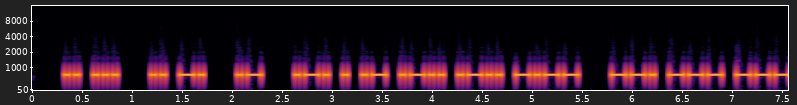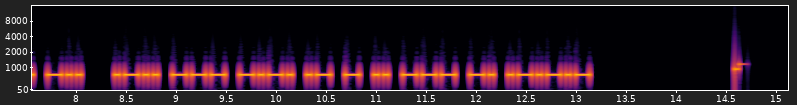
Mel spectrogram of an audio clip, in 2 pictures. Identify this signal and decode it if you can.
Morse code, heard as a keyed tone, about 25 wpm, 700 Hz. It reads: IS IN A REALLY GOOD LOCATION.
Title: Sentences from Top 1000 Words - Review Part 6 - 25wpm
